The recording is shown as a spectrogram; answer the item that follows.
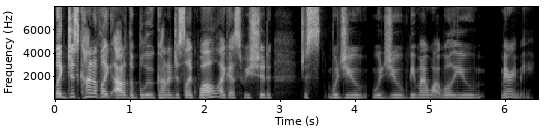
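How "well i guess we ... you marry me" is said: very nonchalant, casual, offhand, slightly stumbling. Retelling how a contestant proposed this season: imitating a nonchalant proposal. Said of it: "Very nonchalantly".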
